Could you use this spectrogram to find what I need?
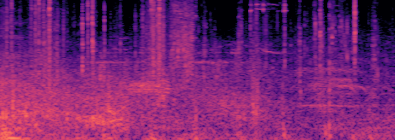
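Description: A rifle's metal parts click and rattle as it is handled.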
